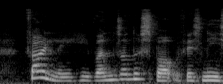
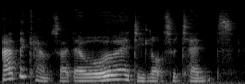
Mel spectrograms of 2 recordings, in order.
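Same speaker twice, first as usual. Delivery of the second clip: ordinary delivery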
